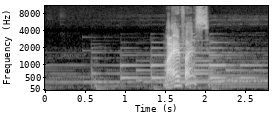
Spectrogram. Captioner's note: voiceover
